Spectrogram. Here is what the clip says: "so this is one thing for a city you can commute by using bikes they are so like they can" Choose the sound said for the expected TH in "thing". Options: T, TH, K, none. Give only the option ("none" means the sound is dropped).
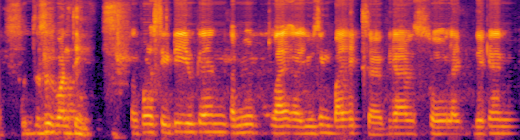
T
